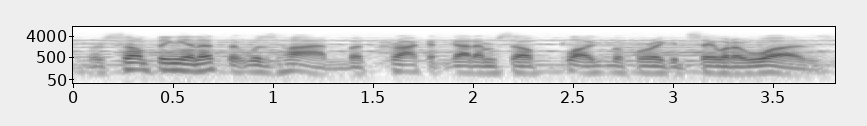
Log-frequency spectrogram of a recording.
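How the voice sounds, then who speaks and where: Man playing a low-voiced, deadpan hard-boiled radio detective. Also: very fast, lightly acted. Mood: wry narrating. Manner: terse, deadpan, sardonic. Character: wisecracking, world-weary hard-boiled male private investigator. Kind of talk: 1940s radio detective drama narration and dialogue. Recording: dull 1940s radio recording, loud music.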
